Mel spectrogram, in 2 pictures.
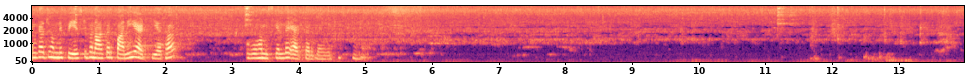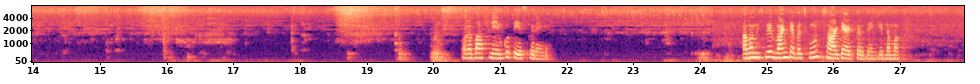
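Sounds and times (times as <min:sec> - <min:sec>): chicken sizzling in hot oil: 0:00.0 - 0:27.9
ladle stirring and knocking pan: 0:11.1 - 0:17.0, 0:17.8 - 0:20.4.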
